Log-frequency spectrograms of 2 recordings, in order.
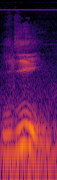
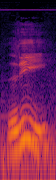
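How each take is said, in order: First: It begins with a palatal lateral sound. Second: It begins with a plain L sound. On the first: The speaker calls it right. "Listen to the difference between li and gli" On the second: The speaker calls it wrong. "You're substituting an L"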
